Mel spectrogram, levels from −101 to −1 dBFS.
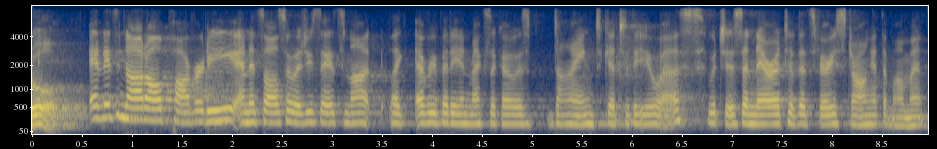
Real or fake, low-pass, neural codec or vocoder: real; 7.2 kHz; none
